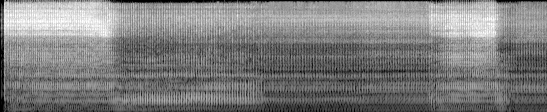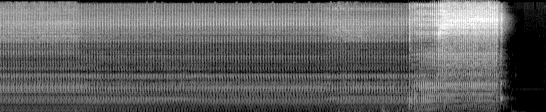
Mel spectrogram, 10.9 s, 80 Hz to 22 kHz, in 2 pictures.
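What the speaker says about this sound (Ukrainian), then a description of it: "Зараз можемо вімкнути і послухати, як буде працювати даний компресор" A Michelin W12310 car air compressor switches on with a loud burst, then runs as a steady, fairly quiet hum with a strong airflow hiss. Louder surges come and go over it, and it cuts off abruptly at the end.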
